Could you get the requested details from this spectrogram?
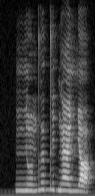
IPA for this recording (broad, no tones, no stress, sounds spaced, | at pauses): ɲ ũ d̪ ɯ d̪ i ɡ æ̃ ɲ ɑ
